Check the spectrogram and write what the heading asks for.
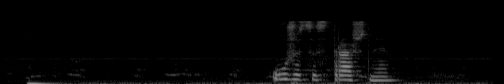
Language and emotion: Russian, neutral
